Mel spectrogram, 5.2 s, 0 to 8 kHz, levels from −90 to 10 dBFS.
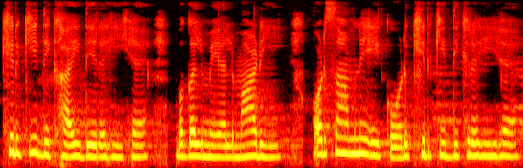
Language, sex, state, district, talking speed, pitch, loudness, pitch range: Hindi, female, Bihar, West Champaran, 185 wpm, 220 Hz, -16 LUFS, 205-235 Hz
